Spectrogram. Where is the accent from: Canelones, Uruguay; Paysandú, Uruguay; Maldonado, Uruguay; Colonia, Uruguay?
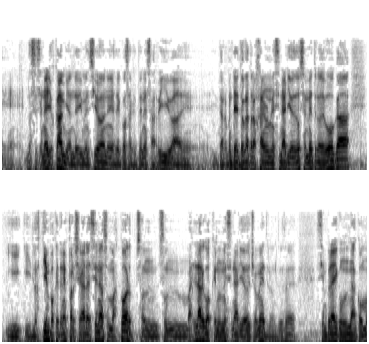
Canelones, Uruguay; somos 6 canarios que hace como 8 años decidimos trabajar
